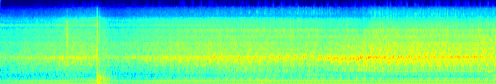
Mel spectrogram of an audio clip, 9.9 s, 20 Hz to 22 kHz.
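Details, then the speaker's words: Ford 6.7 Powerstroke diesel with 669,000 km, first start after S&S DRC conversion install, cranks briefly to prime rails then settles into a steady, even idle with a faint whine on top; healthy. "that too bad it's running get uh she's running she's fired"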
